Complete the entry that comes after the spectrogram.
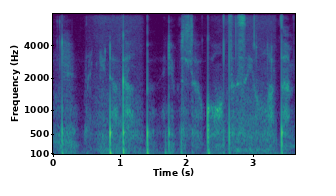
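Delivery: normal talking voice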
